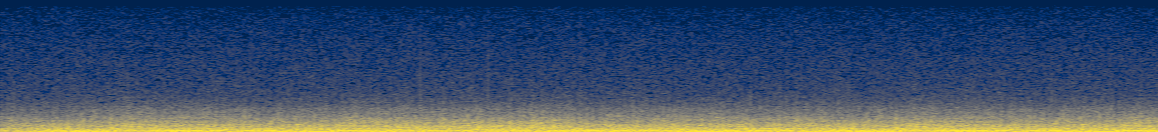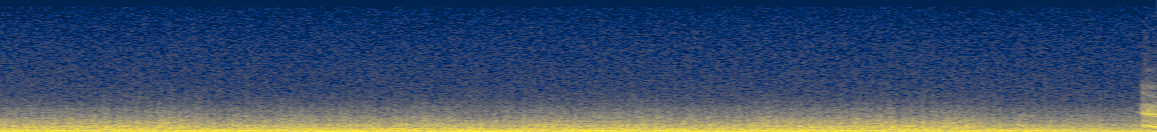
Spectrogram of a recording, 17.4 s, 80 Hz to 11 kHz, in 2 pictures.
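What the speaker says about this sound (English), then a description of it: "C-47s, which already have dropped their gliders, pass on their way back to England." C-47 transport planes pass overhead on their return flight to England during the Normandy invasion, their engines making a continuous, even drone throughout with no talking.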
